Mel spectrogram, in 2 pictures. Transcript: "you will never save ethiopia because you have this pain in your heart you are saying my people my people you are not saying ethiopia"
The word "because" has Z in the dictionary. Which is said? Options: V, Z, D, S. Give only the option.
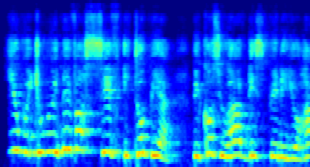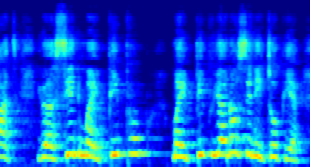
S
